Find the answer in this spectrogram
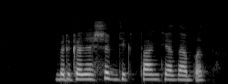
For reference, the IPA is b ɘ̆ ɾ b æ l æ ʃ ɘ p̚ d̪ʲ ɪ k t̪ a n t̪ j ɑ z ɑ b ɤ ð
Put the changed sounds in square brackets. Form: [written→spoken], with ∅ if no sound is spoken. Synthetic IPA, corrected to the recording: b ɘ̆ ɾ [b→ɡ] æ l æ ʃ ɘ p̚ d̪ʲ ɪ k t̪ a n t̪ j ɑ [z→ð] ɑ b ɤ ð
